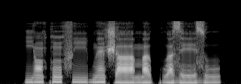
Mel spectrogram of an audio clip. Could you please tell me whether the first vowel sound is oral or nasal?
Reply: nasal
